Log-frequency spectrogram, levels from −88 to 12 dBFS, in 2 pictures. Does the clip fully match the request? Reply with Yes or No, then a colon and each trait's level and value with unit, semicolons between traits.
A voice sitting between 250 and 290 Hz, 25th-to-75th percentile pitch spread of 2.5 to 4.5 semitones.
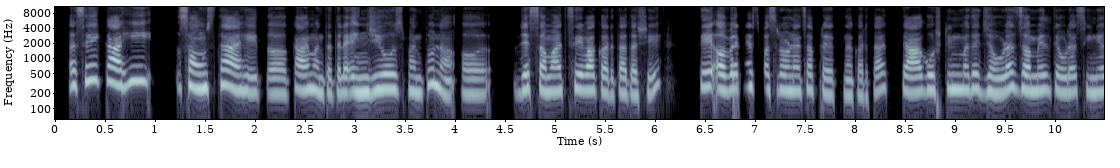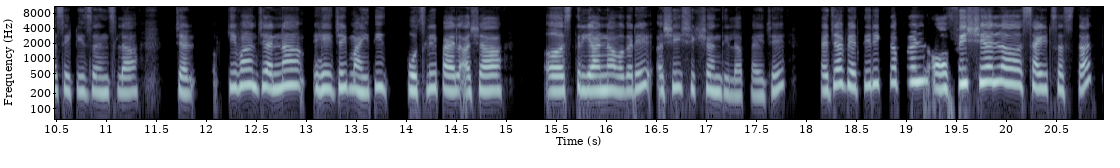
No: high, 235 Hz; average, 3.3 semitones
